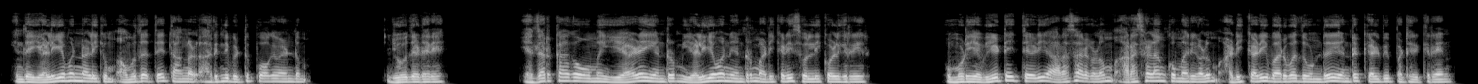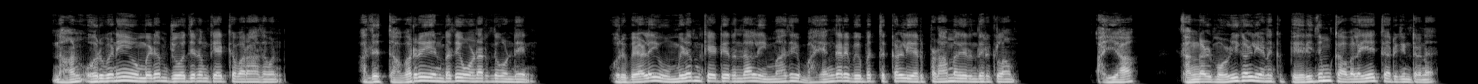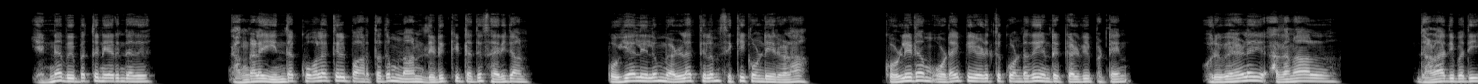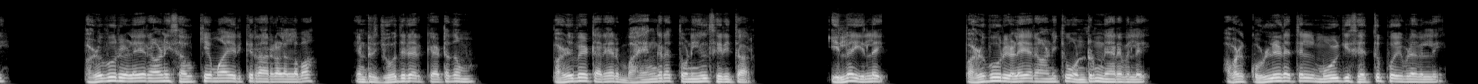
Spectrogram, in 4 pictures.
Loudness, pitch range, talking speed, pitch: -14 LUFS, 120-150 Hz, 100 wpm, 135 Hz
